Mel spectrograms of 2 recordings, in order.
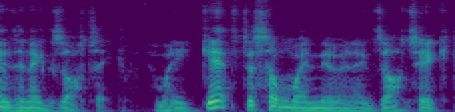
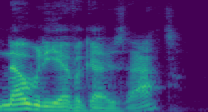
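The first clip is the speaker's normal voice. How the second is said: plain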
